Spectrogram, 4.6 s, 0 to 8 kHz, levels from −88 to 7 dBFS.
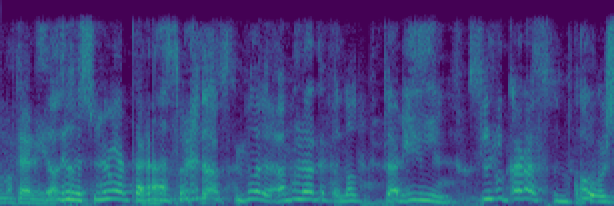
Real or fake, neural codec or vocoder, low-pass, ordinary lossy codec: fake; codec, 24 kHz, 1.5 kbps, HILCodec; 7.2 kHz; none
